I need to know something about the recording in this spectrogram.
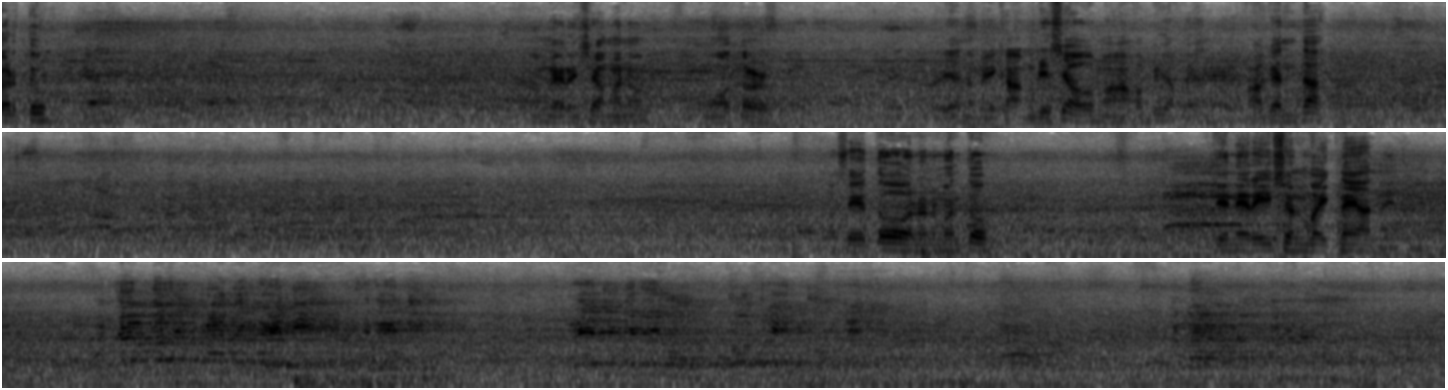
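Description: A crowd murmurs in the distance in a large echoing hall.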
